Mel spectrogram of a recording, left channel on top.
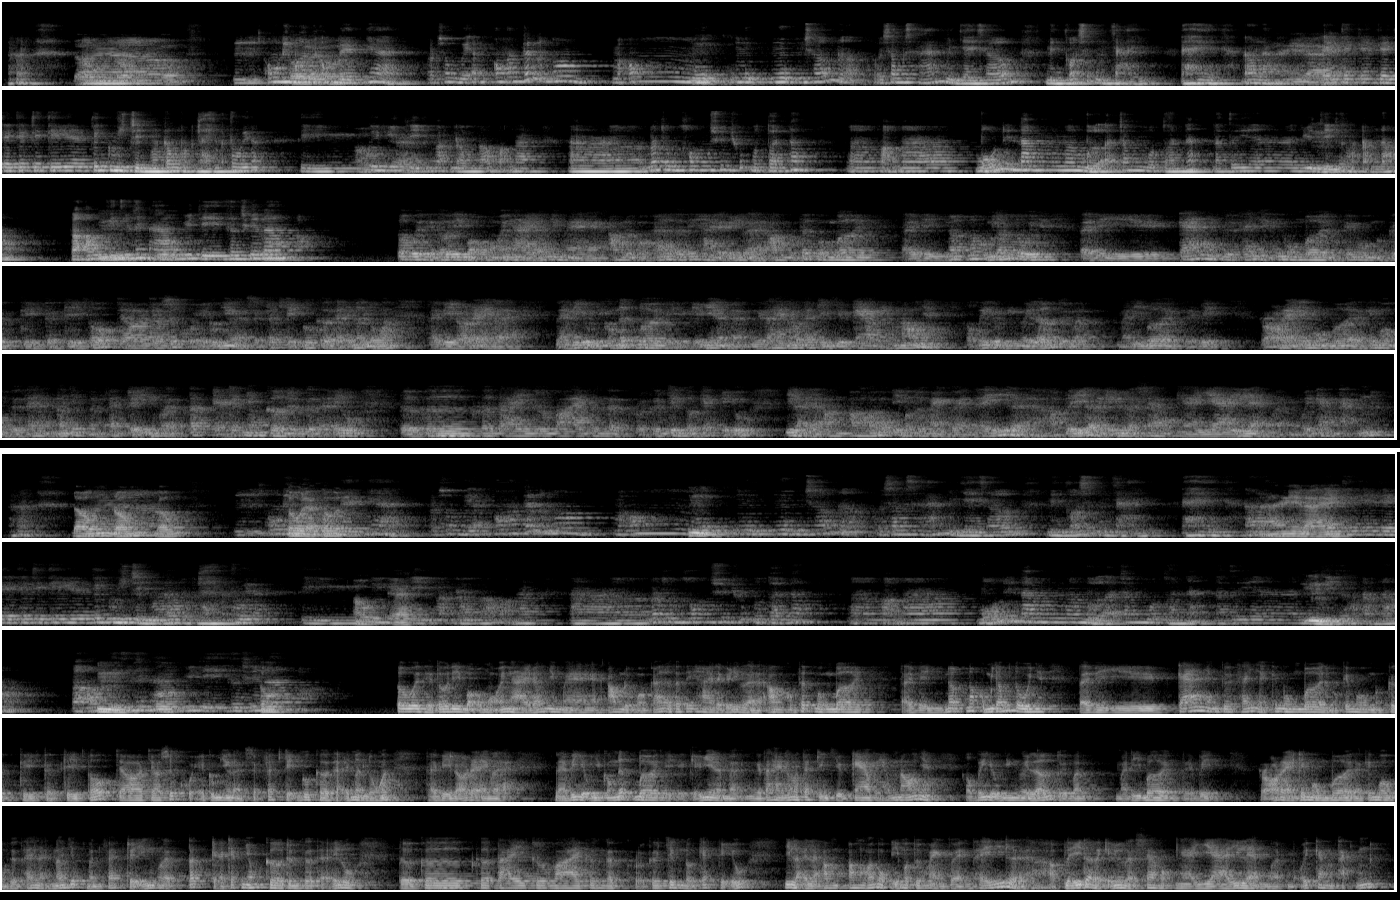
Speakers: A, on the left (about 80°); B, on the right (about 80°).
A: <laughs>
B: đúng
A: rồi à,
B: đúng đúng
A: Ừ, ông đi
B: tôi
A: bơi
B: là
A: với ông
B: tôi
A: mệt nha rồi xong về ăn ông ăn rất là ngon mà ông
B: ừ
A: ngủ ngủ ngủ cũng sớm nữa rồi xong sáng mình dậy sớm mình có sức mình chạy Ê, đó
B: đây
A: là
B: đấy
A: cái cái cái cái cái cái cái cái cái quy trình mà trong một ngày của tôi đó thì
B: ok
A: tôi duy trì cái hoạt động đó khoảng là à, nói chung không xuyên suốt một tuần đâu à, khoảng à, 4 đến 5 bữa trong một tuần á là tôi à, duy
B: ừ
A: trì cái hoạt động đó còn ông
B: ừ
A: thì như thế nào
B: tôi
A: duy trì thường xuyên
B: tôi
A: không
B: tôi thì tôi đi bộ mỗi ngày đó nhưng mà ông được một cái là tôi thấy hay là kiểu như là ông cũng thích môn bơi tại vì nó nó cũng giống tôi nha tại vì cá nhân tôi thấy nha cái môn bơi là một cái môn mà cực kỳ cực kỳ tốt cho cho sức khỏe cũng như là sự phát triển của cơ thể mình luôn á tại vì rõ ràng là là ví dụ như con nít bơi thì kiểu như là mà người ta hay nói là phát triển chiều cao thì không nói nha còn ví dụ như người lớn tụi mình mà đi bơi tại vì rõ ràng cái môn bơi là cái môn mà tôi thấy là nó giúp mình phát triển là tất cả các nhóm cơ trên cơ thể luôn từ cơ
A: Ừ.
B: cơ tay cơ vai cơ ngực rồi cơ chân rồi các kiểu với lại là ông ông nói một điểm mà tôi hoàn toàn thấy là hợp lý đó là kiểu như là sau một ngày dài đi làm mệt mỏi căng thẳng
